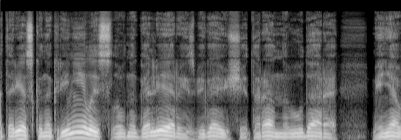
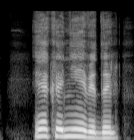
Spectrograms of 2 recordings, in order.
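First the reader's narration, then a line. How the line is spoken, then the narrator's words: Snort. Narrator (Russian): фыркнула Гертруда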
